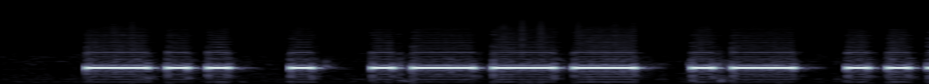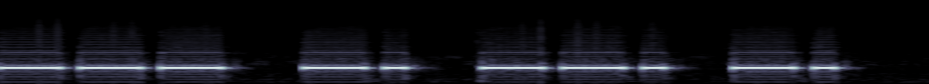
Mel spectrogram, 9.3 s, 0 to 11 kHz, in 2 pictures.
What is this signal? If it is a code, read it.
Morse code, heard as a keyed tone, about 12 wpm, 660 Hz. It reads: DE JA2NGN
